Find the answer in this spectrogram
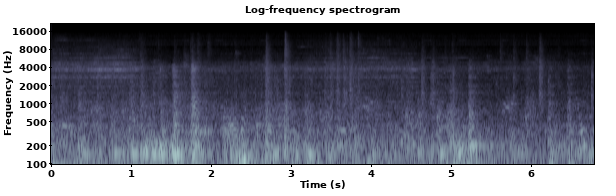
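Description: Inside a moving electric commuter train: a steady low running rumble from wheels and running gear, with scattered sharp clicks and knocks from the rails.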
